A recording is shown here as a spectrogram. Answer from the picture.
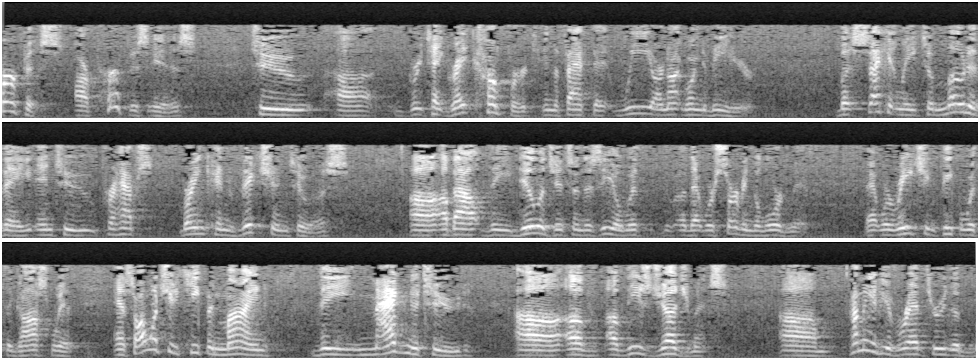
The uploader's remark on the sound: Ketha Heights Baptist Church ~ Live Broadcast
